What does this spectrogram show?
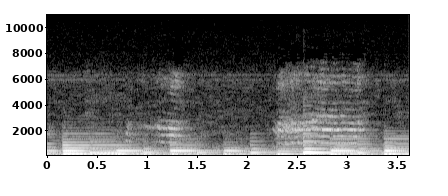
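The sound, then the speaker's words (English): An upset female cat looking outside meows insistently and loudly, giving about four or five drawn-out, agitated cries in quick succession with no talking over them. “I've never heard her act like this. But she's looking outside.”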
